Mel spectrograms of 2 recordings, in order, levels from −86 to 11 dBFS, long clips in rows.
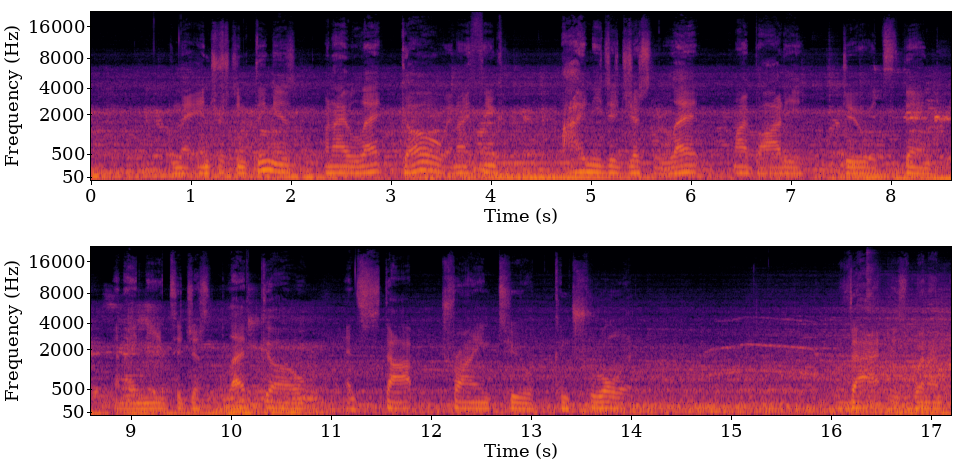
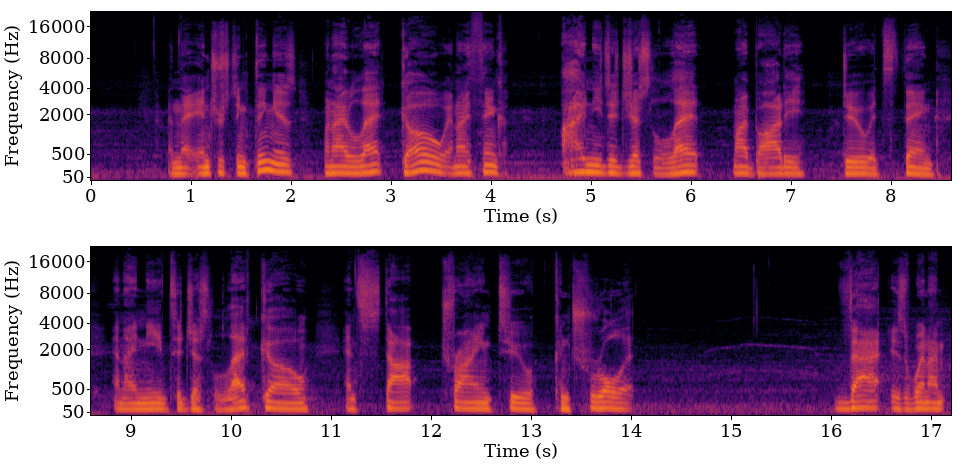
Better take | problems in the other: second | traffic noise; loud; throughout; 2 dB below the speech; faint in the second

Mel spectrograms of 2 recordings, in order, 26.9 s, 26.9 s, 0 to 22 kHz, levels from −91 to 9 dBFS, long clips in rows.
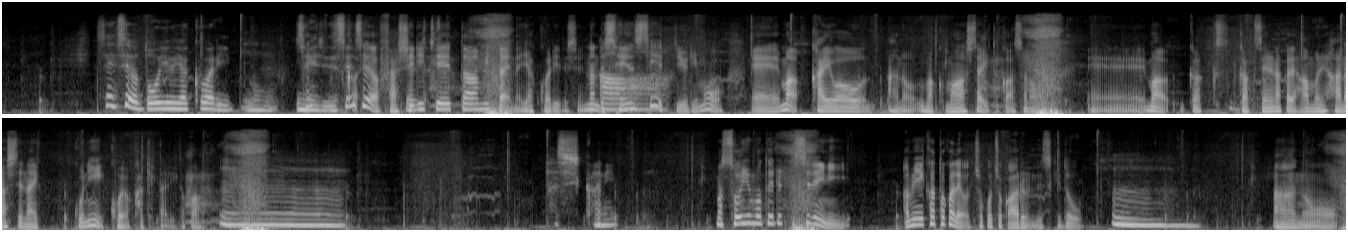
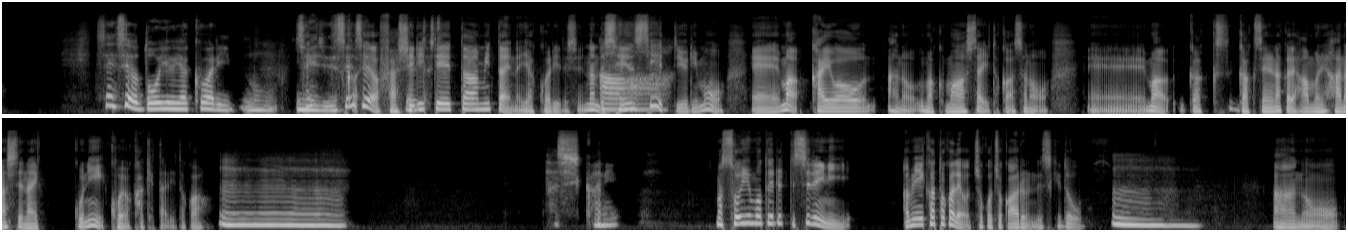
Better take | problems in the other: second | hiss; loud; throughout; 4 dB below the speech

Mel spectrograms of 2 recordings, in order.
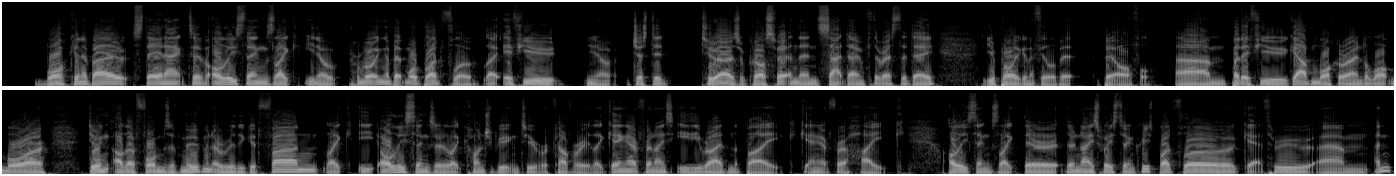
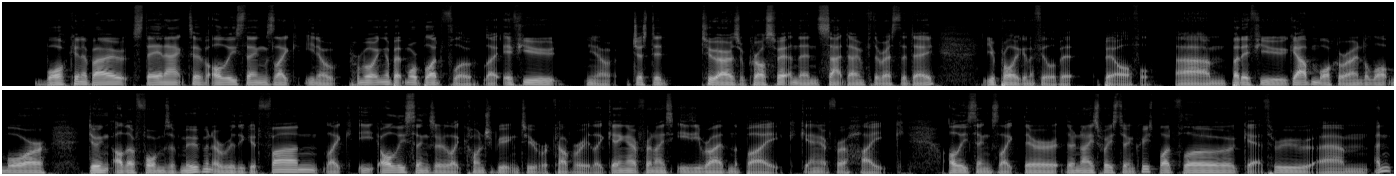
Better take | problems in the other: second | distortion; slight; 7% of the sound clipped

